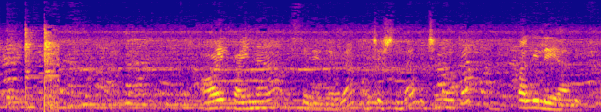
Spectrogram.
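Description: A person's voice talking, with a single clink of a utensil against a pot about half a second in.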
